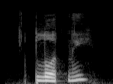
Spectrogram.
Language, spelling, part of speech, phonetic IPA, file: Russian, плотный, adjective, [ˈpɫotnɨj], Ru-плотный.ogg
- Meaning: 1. dense 2. compact, solid 3. thickset 4. close, thick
